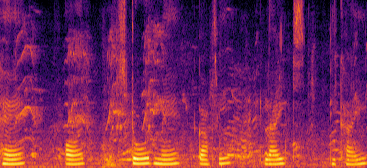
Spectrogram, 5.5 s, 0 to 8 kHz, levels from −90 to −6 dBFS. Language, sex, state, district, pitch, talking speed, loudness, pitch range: Hindi, female, Himachal Pradesh, Shimla, 220 Hz, 85 wpm, -17 LUFS, 215-235 Hz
